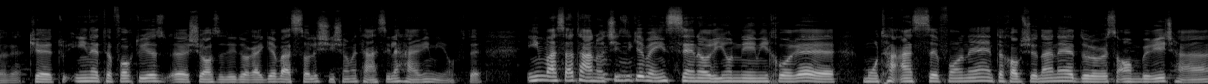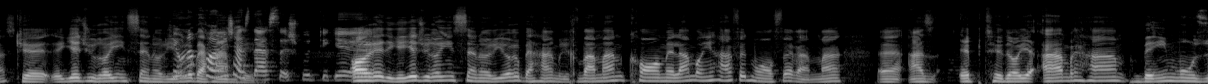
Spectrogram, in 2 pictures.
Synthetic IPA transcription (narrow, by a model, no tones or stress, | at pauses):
ɒ̰ɾḛcʰe̞t̪ʰine̞t̪ʰːe̞fɒːɣt̪ʰuje̞ʃɒːhzɒːd̪ejed̪oɾæɟevæzsɒːleʃiʃome̞t̪ʰæ̰hsiːleɦæɾiːmːijo̞̰ft̪e̞ | ʔinvæsæt̪̚t̪ːʰænhɒt͡ʃʰiːziːcʰe̞be̞inse̞nɒːɾijone̞miːxoɾe̞ | mo̞t̪ʰæ̰ʔæsːe̞fɒːne̞ent̪ʰe̞xɒːbʃo̞d̪æne̞d̪oloɾosɒmbɾid͡ʒhæscʰe̞je̞d͡ʒuːɾɒːjiiːnse̞nɒːɾijoɾobeɦæʃæzid̪æst̪eʃbud̪ːiɡeɒːɾe̞d̪iɟe̞je̞d͡ʒuːɾɒːjiinse̞nɒːɾijoɾobe̞ɦæmɾiːχt̪væmænkʰɒːme̞lænbɒːinɦæɾfet̪moɒːfe̞ɣæmːæn | æz | e̞b̥t̪ʰe̞d̪ɒːje̞ʔæmɾɦæmbe̞inmoːzu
